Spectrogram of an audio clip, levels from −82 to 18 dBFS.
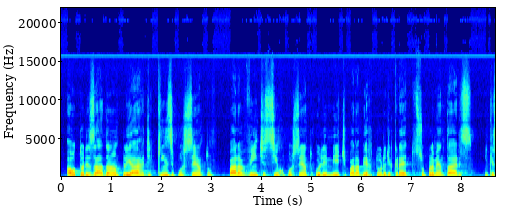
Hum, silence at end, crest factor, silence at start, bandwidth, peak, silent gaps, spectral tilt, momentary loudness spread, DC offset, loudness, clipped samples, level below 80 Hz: none; 0 s; 18 dB; 0.1 s; over 20 kHz; -2 dBFS; none; -6.5 dB/octave; 11 LU; under 0.1%; -20 LUFS; under 0.1%; -52 dBFS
